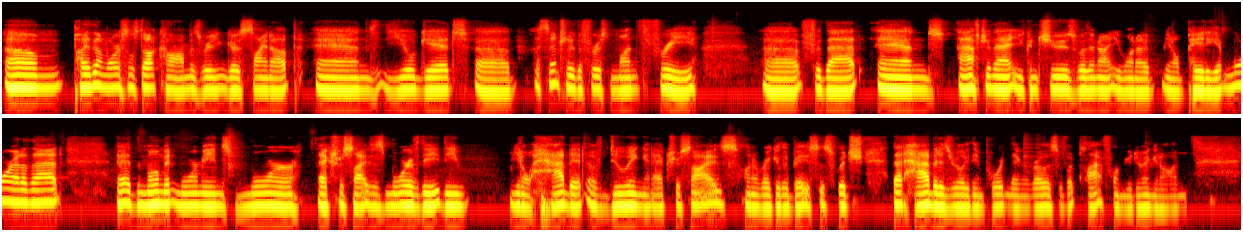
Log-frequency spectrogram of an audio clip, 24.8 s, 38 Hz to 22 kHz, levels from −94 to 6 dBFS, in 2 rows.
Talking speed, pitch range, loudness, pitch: 195 wpm, 145-160 Hz, -22 LUFS, 150 Hz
